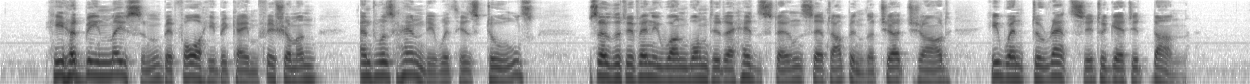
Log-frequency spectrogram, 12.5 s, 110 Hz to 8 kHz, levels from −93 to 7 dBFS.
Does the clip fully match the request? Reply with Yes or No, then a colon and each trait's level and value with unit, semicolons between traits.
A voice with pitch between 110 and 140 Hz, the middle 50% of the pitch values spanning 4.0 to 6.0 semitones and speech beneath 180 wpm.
Yes: low, 135 Hz; average, 4.5 semitones; average, 165 wpm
